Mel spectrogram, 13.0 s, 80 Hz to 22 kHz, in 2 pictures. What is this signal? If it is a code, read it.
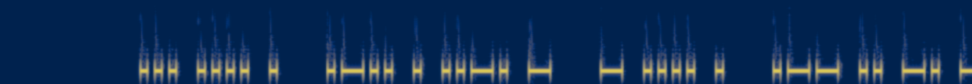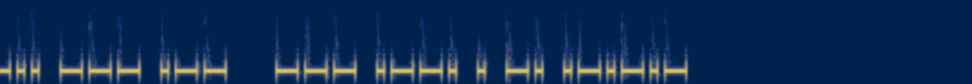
Morse code, heard as a keyed tone, about 25 wpm, 700 Hz. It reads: SHE LEFT THE WINDOW OPEN.
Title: Sentences from Top 1600 Words 25wpm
